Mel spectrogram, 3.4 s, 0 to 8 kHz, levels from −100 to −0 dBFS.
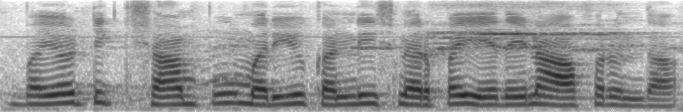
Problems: background sounds at intervals, background conversations at intervals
